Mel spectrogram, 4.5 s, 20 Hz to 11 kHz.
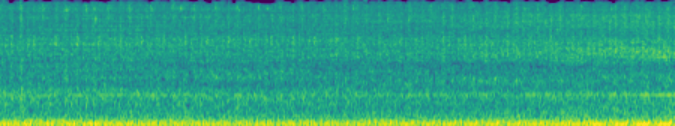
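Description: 1960 MGA's 1600cc four-cylinder engine idling steadily, with an even low pulse.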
